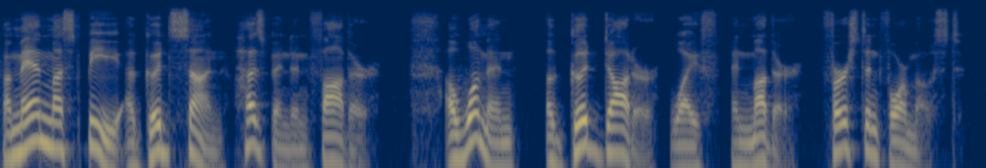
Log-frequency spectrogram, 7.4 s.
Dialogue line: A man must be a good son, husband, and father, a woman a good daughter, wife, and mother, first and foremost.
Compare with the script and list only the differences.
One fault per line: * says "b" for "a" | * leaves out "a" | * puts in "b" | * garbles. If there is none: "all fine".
all fine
